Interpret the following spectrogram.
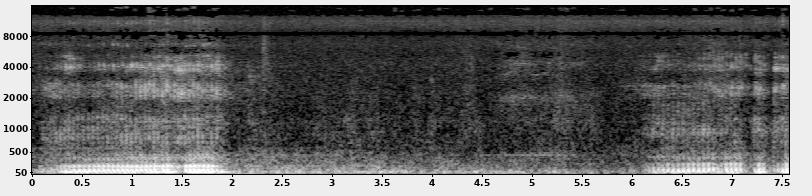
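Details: Sleeping Boerboel dog having a Monday morning sleep-in, snoring softly: two stretches of low, rumbling, rhythmic snore breaths, one at the start and one near the end, with a quieter pause between them.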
